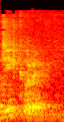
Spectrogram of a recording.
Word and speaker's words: dicere: Third conjugation have a short E, like dico, dicere. It sounds short.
